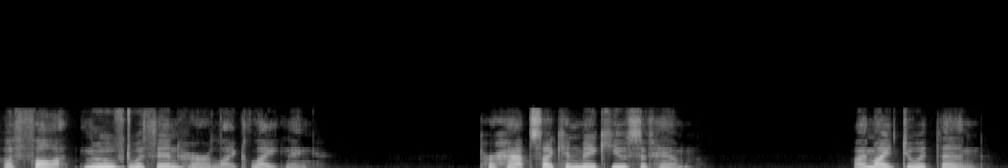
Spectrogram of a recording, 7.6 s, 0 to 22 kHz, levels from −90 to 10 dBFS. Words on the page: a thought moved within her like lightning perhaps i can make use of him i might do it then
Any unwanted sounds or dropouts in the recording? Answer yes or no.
no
